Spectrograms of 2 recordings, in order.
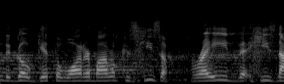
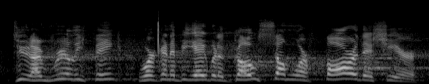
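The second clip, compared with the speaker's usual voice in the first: a bit louder, laughing and eager; hopeful excitement; 4 semitones higher, 6 dB louder than usual. Acted. New teacher hopeful.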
